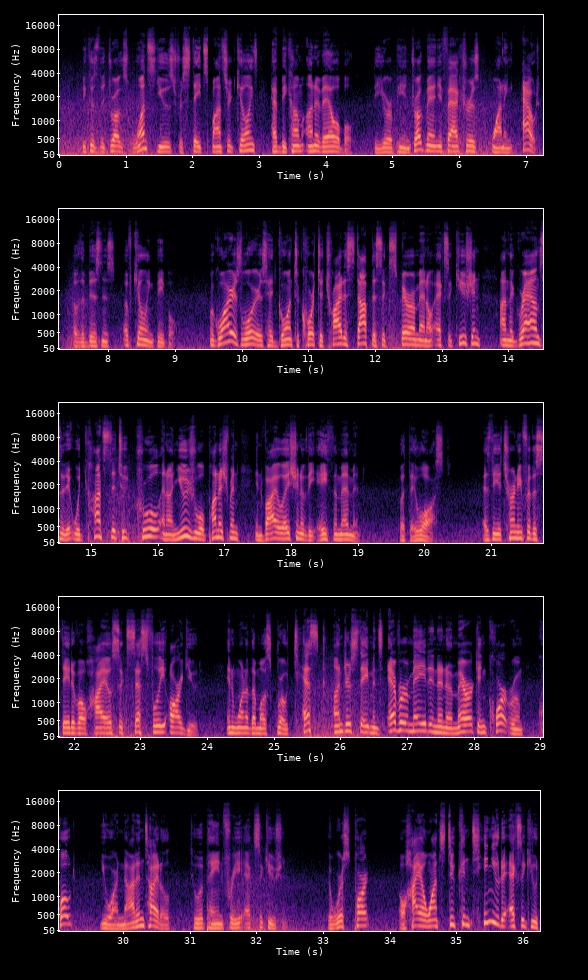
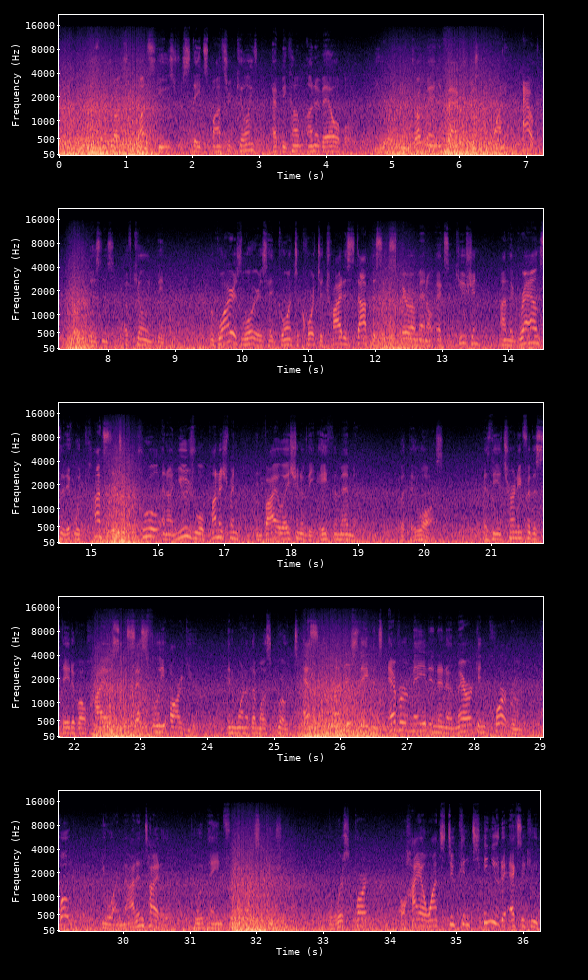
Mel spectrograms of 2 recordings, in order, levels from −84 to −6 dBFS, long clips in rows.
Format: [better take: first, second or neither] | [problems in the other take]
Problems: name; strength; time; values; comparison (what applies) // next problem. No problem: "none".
first | wind noise on the microphone; heavy; 1 dB below the speech; occasional gusts in the first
